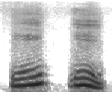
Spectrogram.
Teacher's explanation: ओठों का प्रयोग हो रहा है। तो यह कौन से हैं? ओष्ठय हैं।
